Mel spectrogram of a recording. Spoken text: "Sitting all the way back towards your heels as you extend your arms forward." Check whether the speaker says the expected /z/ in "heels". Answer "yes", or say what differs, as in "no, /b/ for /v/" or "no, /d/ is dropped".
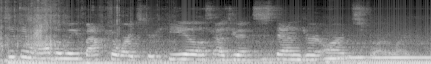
yes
